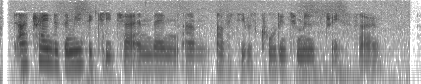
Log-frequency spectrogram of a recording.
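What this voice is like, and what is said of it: South African accent. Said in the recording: “I grew up in South Africa, in Johannesburg. ... you can hear from my accent, I'm not a local girl.”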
